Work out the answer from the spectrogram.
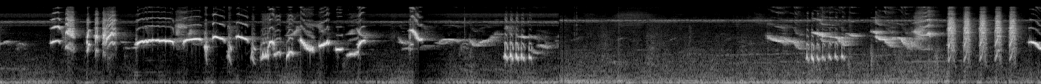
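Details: Oriental magpie-robin in full 'gacor' song meant to provoke aggression in another kacer: rapid bursts of varied whistles, trills and harsh scratchy notes, a quieter stretch, then more sweeping whistles and clicks.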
